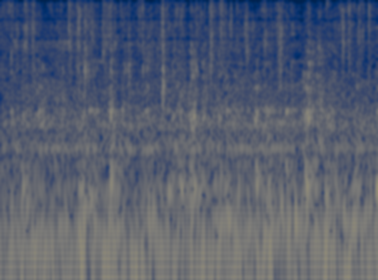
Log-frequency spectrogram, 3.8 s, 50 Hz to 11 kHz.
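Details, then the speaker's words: 2021–2024 Winnebago Revel with HydroLink plumbing panel, winterizing: pump on with drain button pressed, water runs out and the pump sputters, then irregular watery gurgles as it sucks air; system nearly drained, normal. "You're getting toward the end of the water in your system. And once that stops, you'll hear the pump gurgling."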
